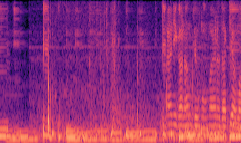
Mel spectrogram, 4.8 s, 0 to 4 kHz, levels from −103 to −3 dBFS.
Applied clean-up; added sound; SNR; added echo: none; Bass guitar; -3 dB; none.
